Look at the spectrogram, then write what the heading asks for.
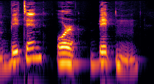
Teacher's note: Esse T fica meio que parado na garganta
